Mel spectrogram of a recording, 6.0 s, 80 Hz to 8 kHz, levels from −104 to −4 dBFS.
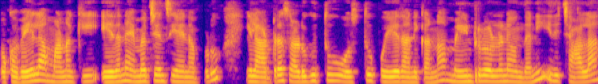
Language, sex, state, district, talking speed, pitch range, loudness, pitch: Telugu, female, Andhra Pradesh, Chittoor, 170 wpm, 175-205 Hz, -15 LUFS, 185 Hz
